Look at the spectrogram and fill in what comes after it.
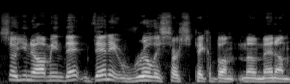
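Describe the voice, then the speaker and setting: Very fast and animated, a man speaks in a fairly high voice with a bright, sharp tone and ordinary pitch variation on a very clean recording with a silent background. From US Mid-Atlantic, near Washington DC. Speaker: independent filmmaker. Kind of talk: casual interview.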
